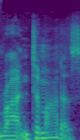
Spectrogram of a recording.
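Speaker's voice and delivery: "Rotten Tomatoes." with "Tomatoes." as "tomahtoes"; British tomahtoes. Shown as a demonstration. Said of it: "And here I am".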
